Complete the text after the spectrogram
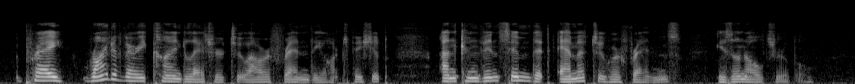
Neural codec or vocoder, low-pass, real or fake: codec, 44.1 kHz, 7.8 kbps, Pupu-Codec; 7.2 kHz; fake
